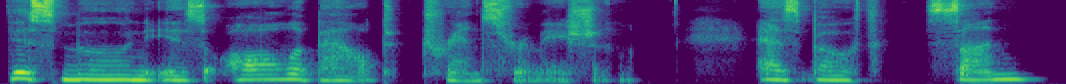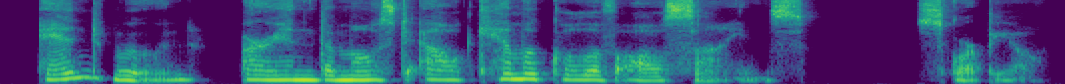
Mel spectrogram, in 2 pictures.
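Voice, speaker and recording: A woman leading a guided meditation in a soft, breathy, often near-whispered voice, calm, measured and soothing. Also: on the low side. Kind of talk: guided meditation, scripted narration.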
